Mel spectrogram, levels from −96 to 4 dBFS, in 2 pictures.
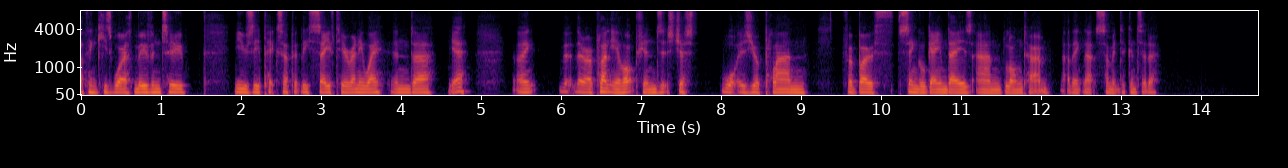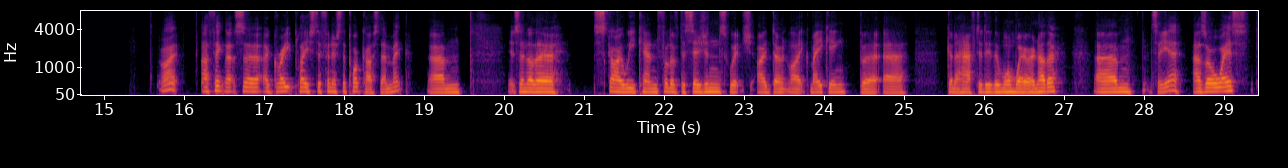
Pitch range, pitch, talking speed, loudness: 115-135 Hz, 120 Hz, 180 wpm, -33 LUFS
